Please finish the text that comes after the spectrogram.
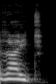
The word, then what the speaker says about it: right: GH के पहले वाविल हो तो GH का लफ्ज़ खामोश यानी साइलेंट होता है, जैसे राइट, RIGHT राइट है ना लफ्ज़, तो लेकिन GH का जो है खामोश हो गया वर्ड, साइलेंट, वरना घ होता है, जैसे घोस्ट, भूत।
